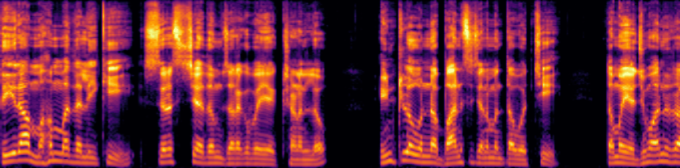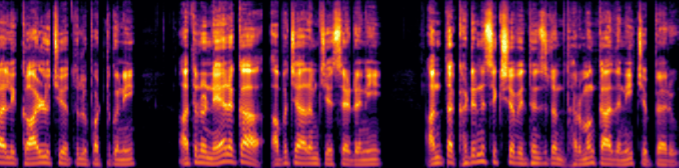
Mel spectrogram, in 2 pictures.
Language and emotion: Telugu, neutral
